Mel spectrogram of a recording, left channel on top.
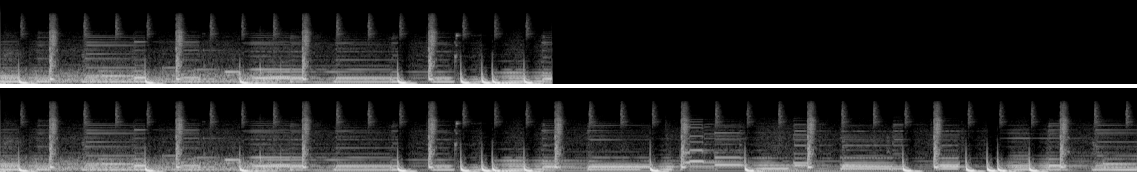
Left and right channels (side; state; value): left; drops out; at 5.6 s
